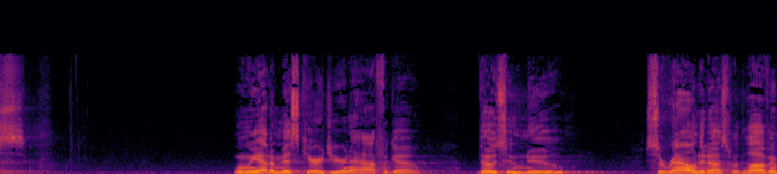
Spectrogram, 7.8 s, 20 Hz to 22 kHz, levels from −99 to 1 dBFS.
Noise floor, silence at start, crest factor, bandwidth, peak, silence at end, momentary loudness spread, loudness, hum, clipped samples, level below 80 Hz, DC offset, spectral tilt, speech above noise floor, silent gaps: -74 dBFS; 0 s; 20 dB; 15.5 kHz; -16 dBFS; 0 s; 14 LU; -34 LUFS; none; under 0.1%; -84 dBFS; under 0.1%; -5 dB/octave; 40 dB; none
